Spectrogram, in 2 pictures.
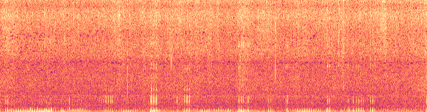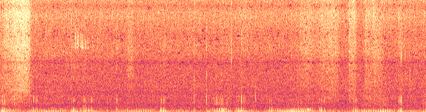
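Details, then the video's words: Old calico cat receiving head strokes before bed, giving a long, unbroken low purr that rises and falls with each breath, accompanied by occasional soft rubbing noises. "Enjoying head strokes before bed!"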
